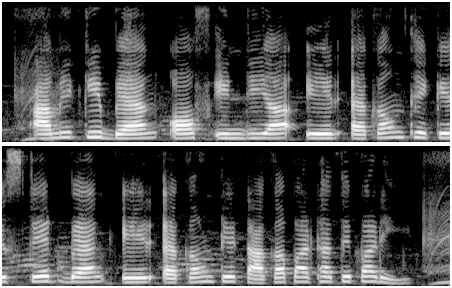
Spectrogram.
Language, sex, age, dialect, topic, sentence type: Bengali, female, 18-24, Rajbangshi, banking, question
